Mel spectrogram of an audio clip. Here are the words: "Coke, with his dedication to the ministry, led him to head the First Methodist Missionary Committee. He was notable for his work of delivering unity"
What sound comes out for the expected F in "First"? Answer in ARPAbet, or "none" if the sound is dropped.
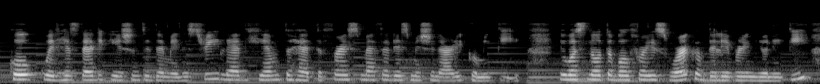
F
